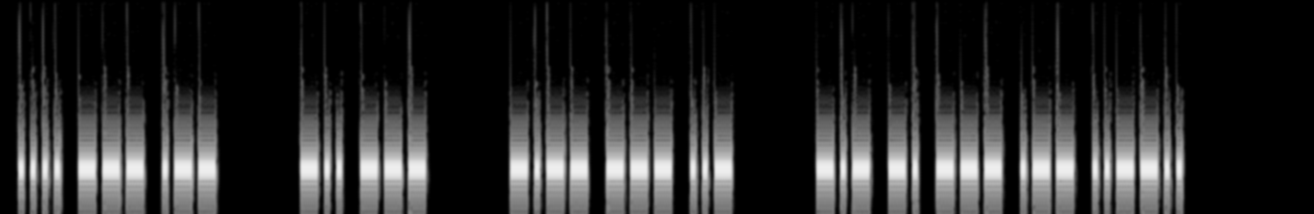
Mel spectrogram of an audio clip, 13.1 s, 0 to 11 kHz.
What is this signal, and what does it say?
Morse code, heard as a keyed tone, about 21 wpm, 700 Hz. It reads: HOW DO YOU KNOW?
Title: 2x Word-Spacing - Sentences from Top 100 Words - 20wpm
